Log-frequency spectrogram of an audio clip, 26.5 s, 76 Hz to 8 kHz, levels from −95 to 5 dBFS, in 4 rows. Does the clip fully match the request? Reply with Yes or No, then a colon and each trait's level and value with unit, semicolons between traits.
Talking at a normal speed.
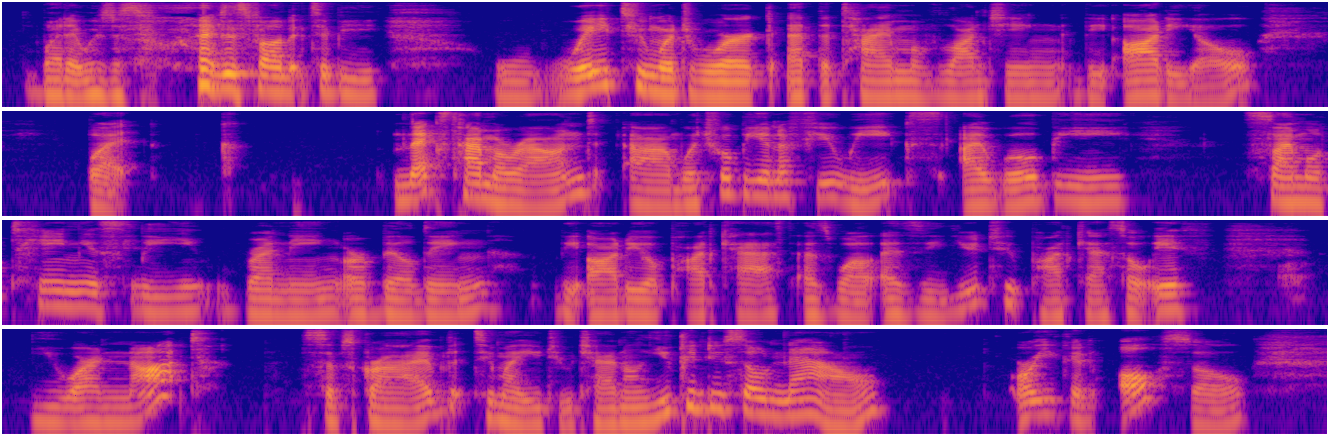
Yes: average, 155 wpm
